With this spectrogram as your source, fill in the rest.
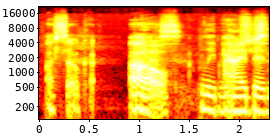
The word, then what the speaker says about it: Ahsoka: Wars where a Ahsoka it's not aoka it's aoka oh Ahsoka oh believe me I've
